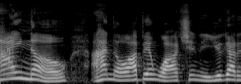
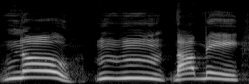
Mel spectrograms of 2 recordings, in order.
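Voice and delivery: high, louder, drawn-out refusal; emphatic refusal; 7 semitones higher, 3 dB louder, much slower than usual. Retold or imitated. Preacher acts out Peter balking at the vision, emphatic refusal. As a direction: balk firmly in a raised pitch.

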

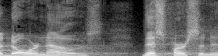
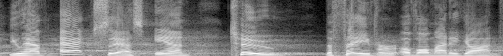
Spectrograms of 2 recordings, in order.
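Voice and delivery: rising, louder preacher's call; building sermon delivery; full-force preaching; 5 semitones higher, 4 dB louder than usual. Acted. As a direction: preach it out to the crowd.

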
